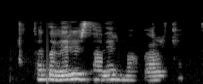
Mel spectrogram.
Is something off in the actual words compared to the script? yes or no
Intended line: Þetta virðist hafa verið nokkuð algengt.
yes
